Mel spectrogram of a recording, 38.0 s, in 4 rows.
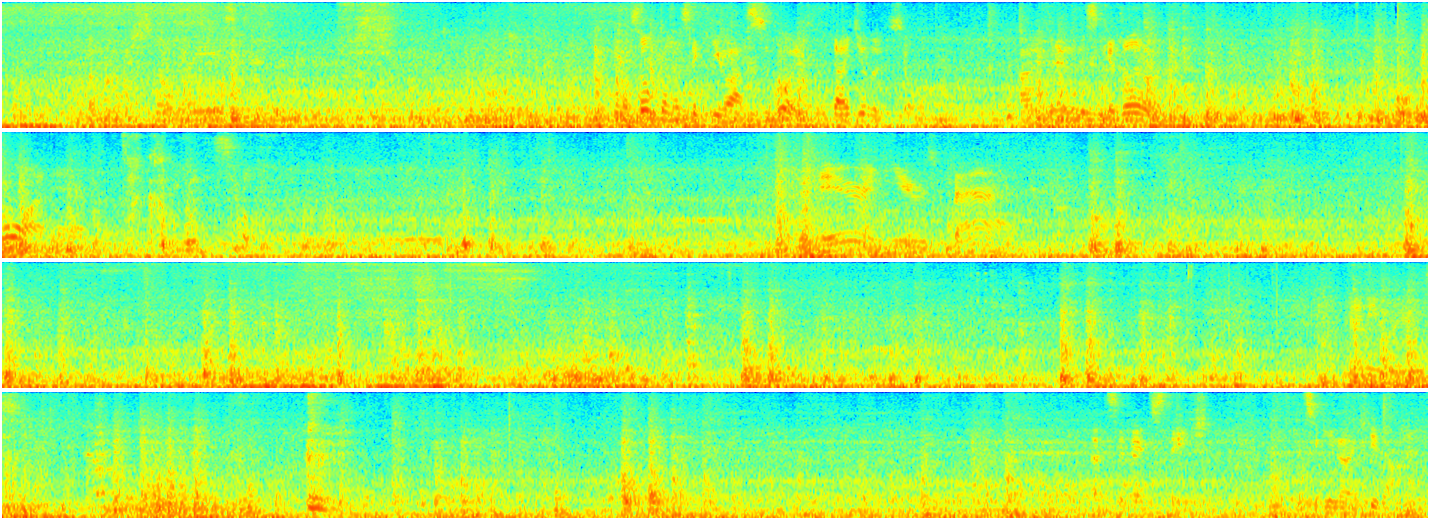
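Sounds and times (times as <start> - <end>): train wheels rumbling on rail: 0.0 - 38.0
clicks and knocks from train car: 6.5 - 11.7, 14.6 - 15.4, 16.1 - 35.4.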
